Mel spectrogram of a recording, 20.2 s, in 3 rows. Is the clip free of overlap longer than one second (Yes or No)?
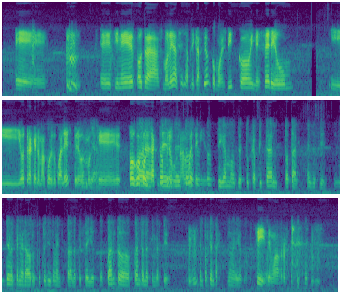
No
